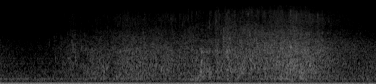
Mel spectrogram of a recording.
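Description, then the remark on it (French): A continuous wash of sea waves rolling in and drawing back over sand, swelling slightly partway through. Steady, with no voices. “Et maintenant, vous vous mettez à écouter les vagues de la mer. Les vagues qui viennent et repartent sur le sable.”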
